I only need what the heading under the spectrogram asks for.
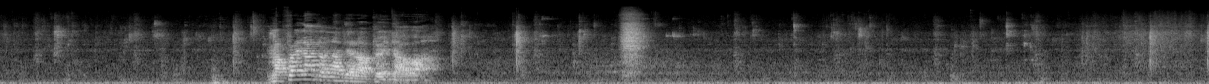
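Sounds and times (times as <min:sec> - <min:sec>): wet chewing and lip-smacking: 0:04.5 - 0:12.0.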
